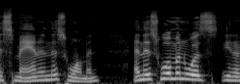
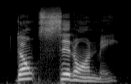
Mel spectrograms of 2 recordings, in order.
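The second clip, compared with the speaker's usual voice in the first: put-on nasty, mean-sounding voice. Retelling what she said as the speaker scooted back in the seat, mock-nasty voice. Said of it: "In this just nasty voice".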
